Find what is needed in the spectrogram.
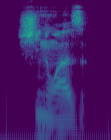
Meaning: feminine singular of chinois
- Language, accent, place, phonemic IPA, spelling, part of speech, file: French, France, Lyon, /ʃi.nwaz/, chinoise, adjective, LL-Q150 (fra)-chinoise.wav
